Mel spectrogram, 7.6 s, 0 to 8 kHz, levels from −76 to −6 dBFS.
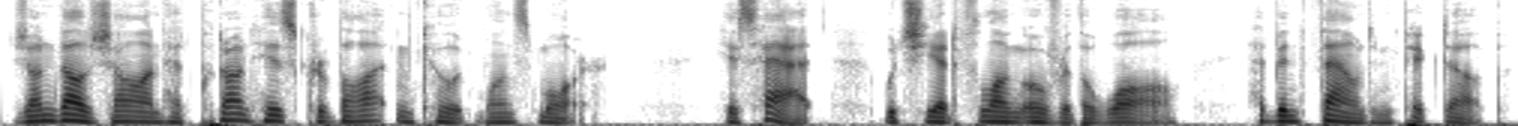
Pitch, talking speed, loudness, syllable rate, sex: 110 Hz, 205 wpm, -21 LUFS, 4.8 syllables/s, male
